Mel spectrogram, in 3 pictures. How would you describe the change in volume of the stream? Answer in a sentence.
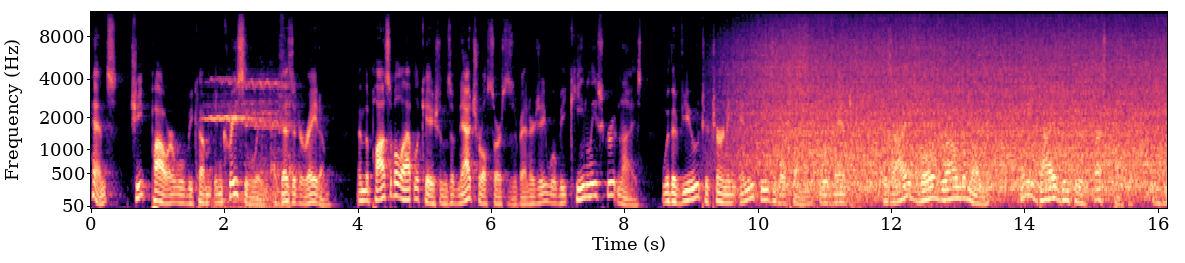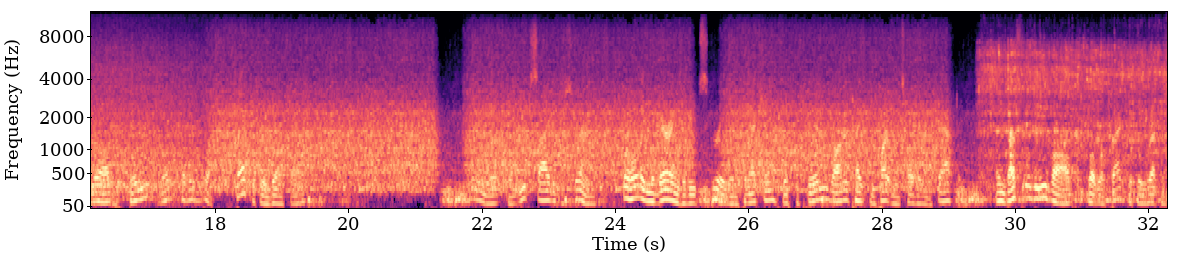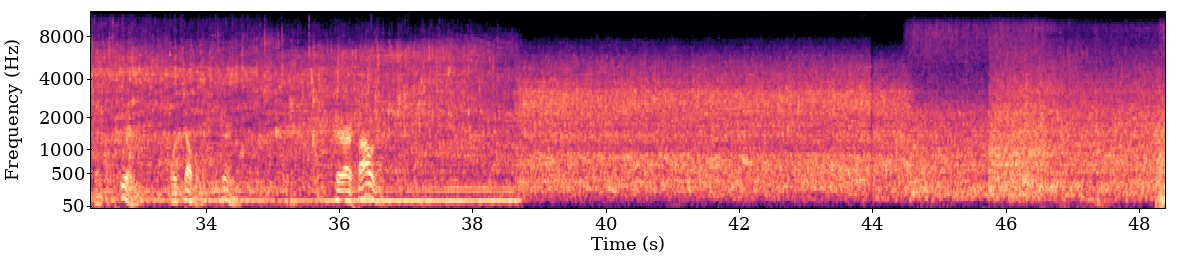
The volume of the stream stays about the same.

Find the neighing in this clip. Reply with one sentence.
You can hear the neighing from 1.6 to 3.0 s.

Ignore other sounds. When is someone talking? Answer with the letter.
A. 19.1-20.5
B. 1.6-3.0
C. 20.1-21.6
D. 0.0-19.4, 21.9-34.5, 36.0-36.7
D.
